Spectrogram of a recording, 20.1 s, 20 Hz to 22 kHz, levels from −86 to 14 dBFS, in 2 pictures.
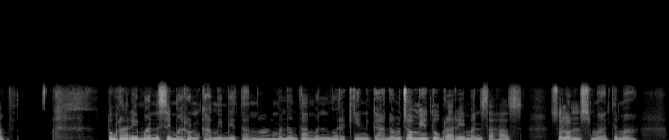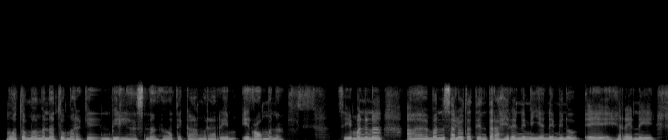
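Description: Right after "manasa maron kamene", from 3.67 to 4.64 s, the speech turns choppy and robotic, with small pieces dropping out. This is repeated packet loss: four separate holes, the longest about 57 ms, were patched by stretching the preceding sound, adding 156 ms of filler while 120 ms of real audio went missing.

Straight after, from 4.84 to 5.40 s, the speech drags while its pitch stays put, running at 91% speed. That is a jitter buffer slow-down: the receiver repeated small stretches of waveform to rebuild its reserve, adding 56 ms.

At 11.40 to 11.56 s the sound briefly hangs on a smeared, held tone for 138 ms, then resumes exactly where it stopped with nothing lost. This is likely a call audio freeze, where late packets emptied the buffer and the receiver filled the wait by extending the last sound.

From 15.53 to 18.03 s the speech runs a little faster at the same pitch, running at 102% speed. 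This is a jitter buffer speed-up: with surplus audio queued, the receiver trimmed tiny pitch-length slices, removing about 50 ms in total, all through the Opus call path whose upper band stops near 8 kHz.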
